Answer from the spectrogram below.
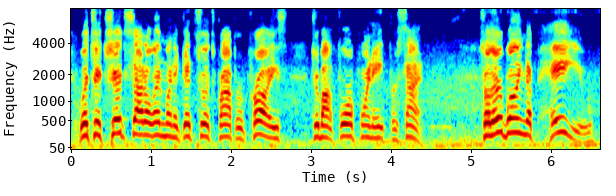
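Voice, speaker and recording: A man's voice: sits high, fairly bright tone. A man of forty, brash and rambling, who swears casually and keeps correcting himself as he hosts a casual live stream. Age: 40s. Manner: talks about himself through frequent self-corrections. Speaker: crypto channel host.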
